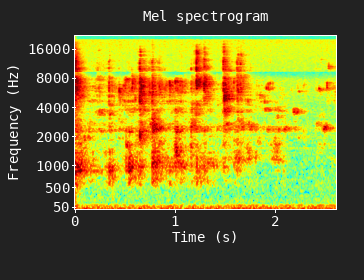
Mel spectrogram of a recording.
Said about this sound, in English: I'm not peeing. I'm pouring water into a cup.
